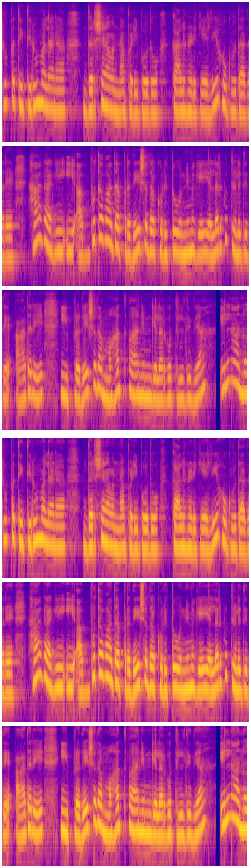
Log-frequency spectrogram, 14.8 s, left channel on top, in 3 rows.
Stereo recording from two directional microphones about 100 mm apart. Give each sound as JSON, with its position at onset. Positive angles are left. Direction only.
{"t": 0.0, "sound": "speech", "side_deg": -35}
{"t": 14.3, "sound": "speech", "side_deg": -90}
